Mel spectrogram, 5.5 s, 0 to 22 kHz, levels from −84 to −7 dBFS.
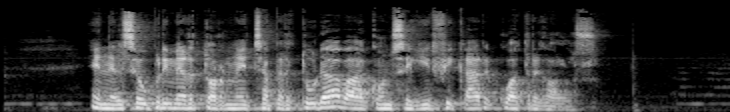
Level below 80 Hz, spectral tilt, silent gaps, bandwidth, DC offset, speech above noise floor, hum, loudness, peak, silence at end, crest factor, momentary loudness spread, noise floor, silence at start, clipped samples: -58 dBFS; -4 dB/octave; none; 16.5 kHz; under 0.1%; 39 dB; none; -19 LUFS; 0 dBFS; 1 s; 20 dB; 10 LU; -58 dBFS; 0.7 s; under 0.1%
